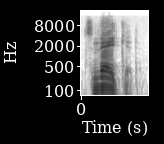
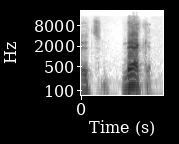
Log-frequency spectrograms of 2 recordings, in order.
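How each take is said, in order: First: It is said as 'naked', with an 'ay' vowel. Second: It is said as 'nekkid', with a short 'eh' vowel. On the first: This is how it is said in the cities. "If you're in the cities, it's naked" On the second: This is how it is said in the rural hills. "in if this is rural Kentucky, and I think it is, uh, it's naked"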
